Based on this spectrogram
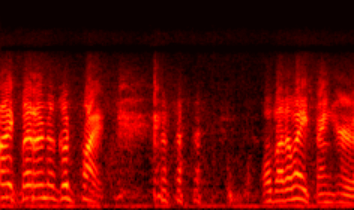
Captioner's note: Bob and Mary laugh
